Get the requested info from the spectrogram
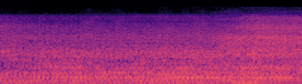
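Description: A vehicle engine running steadily at an even pitch, growing slightly louder.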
